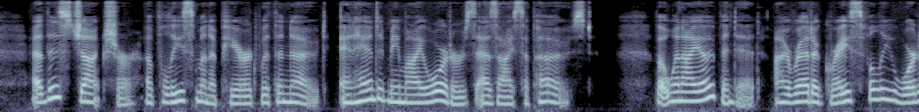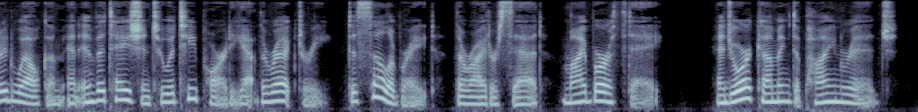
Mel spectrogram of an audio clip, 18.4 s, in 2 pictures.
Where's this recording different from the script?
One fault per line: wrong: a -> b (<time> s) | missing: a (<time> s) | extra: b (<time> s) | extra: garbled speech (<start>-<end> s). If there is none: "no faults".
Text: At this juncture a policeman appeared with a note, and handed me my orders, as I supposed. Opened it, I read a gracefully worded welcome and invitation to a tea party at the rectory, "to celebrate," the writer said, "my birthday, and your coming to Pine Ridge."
extra: But when I (6.5 s)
